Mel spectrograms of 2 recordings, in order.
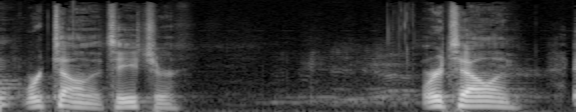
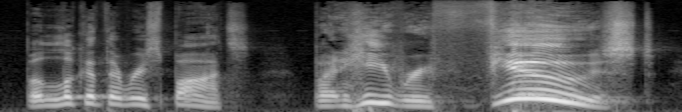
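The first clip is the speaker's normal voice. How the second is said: usual speaking voice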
